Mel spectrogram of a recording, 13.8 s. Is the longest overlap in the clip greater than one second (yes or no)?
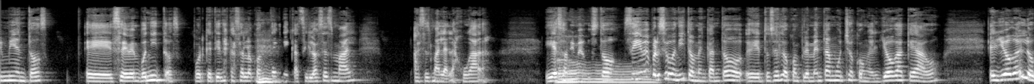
yes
